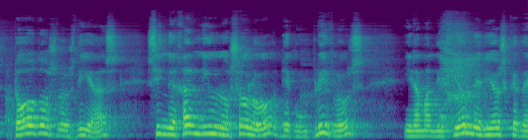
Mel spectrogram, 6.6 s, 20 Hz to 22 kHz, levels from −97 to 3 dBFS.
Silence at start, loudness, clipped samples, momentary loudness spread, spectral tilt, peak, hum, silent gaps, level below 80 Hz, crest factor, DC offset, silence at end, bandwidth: 0 s; -21 LUFS; under 0.1%; 10 LU; -6 dB/octave; -4 dBFS; none; none; -74 dBFS; 16 dB; under 0.1%; 0 s; 12.5 kHz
